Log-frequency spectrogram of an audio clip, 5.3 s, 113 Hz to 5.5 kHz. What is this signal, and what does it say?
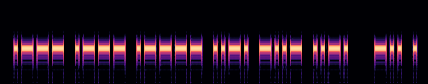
Morse code, heard as a keyed tone, about 25 wpm, 590 Hz. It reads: JJ1FXF DE
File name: qso208 25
